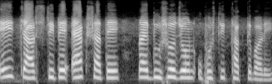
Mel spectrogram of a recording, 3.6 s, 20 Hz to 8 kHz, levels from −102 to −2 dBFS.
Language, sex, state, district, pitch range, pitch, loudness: Bengali, female, West Bengal, Malda, 240-270 Hz, 255 Hz, -14 LUFS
